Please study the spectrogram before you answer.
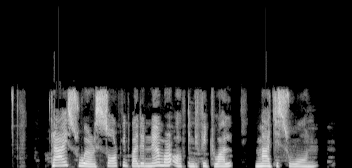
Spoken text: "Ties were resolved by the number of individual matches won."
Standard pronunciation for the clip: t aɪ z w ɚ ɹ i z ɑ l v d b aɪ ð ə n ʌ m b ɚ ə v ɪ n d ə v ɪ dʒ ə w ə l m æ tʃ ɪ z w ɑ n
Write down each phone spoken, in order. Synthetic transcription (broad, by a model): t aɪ s w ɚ ɹ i s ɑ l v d b aɪ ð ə n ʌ m b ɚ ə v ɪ n d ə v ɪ dʒ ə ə l m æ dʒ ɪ s w ɑ n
